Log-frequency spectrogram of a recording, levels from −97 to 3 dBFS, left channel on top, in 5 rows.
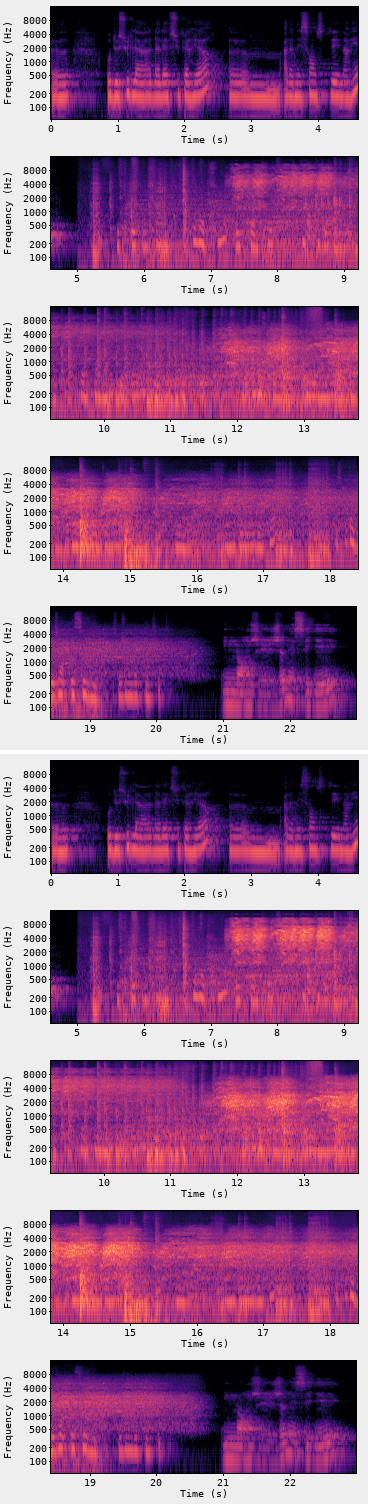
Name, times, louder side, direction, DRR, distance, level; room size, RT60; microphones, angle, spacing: voice 1, 0.0-4.7 5.6-8.0 8.3-9.3 9.6-11.6 12.2-15.0 15.7-17.2 18.1-19.2 19.4-20.0, left 1 dB, 40° left, 6 dB, 1.2 m, -40 dB
sound 1, 5.0-18.3, right 3 dB, 20° right, 0.6 m, -36 dB
sound 2, 5.7-19.1, equal, ahead, 3.4 m, -48 dB
sound 3, 7.2-11.1 11.5-20.2, right 11 dB, 60° right, 1.0 m, -26 dB
voice 2, 21.0-22.7, left 2 dB, 80° left, 8 dB, 4.6 m, -46 dB
27.0 x 12.5 x 7.6 m, 0.95 s
head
